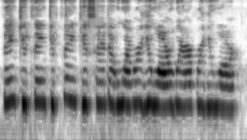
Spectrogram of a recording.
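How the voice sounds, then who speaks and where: A woman's voice: very high-pitched, flat delivery, normal speed, bright, forceful tone, voice pushed up. A woman voicing an eager, candid little boy in a children's storybook. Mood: thrilled. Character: excitable, candid little boy, younger brother.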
